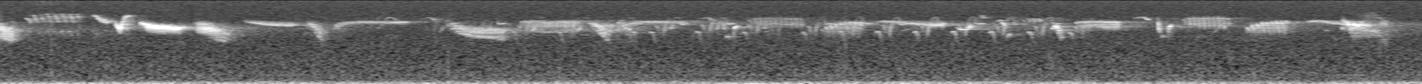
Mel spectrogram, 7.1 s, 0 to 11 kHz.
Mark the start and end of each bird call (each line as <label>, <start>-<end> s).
Eurasian Skylark (Alauda arvensis), 0.0-7.0 s
Hawaii Amakihi (Chlorodrepanis virens), 4.2-5.3 s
